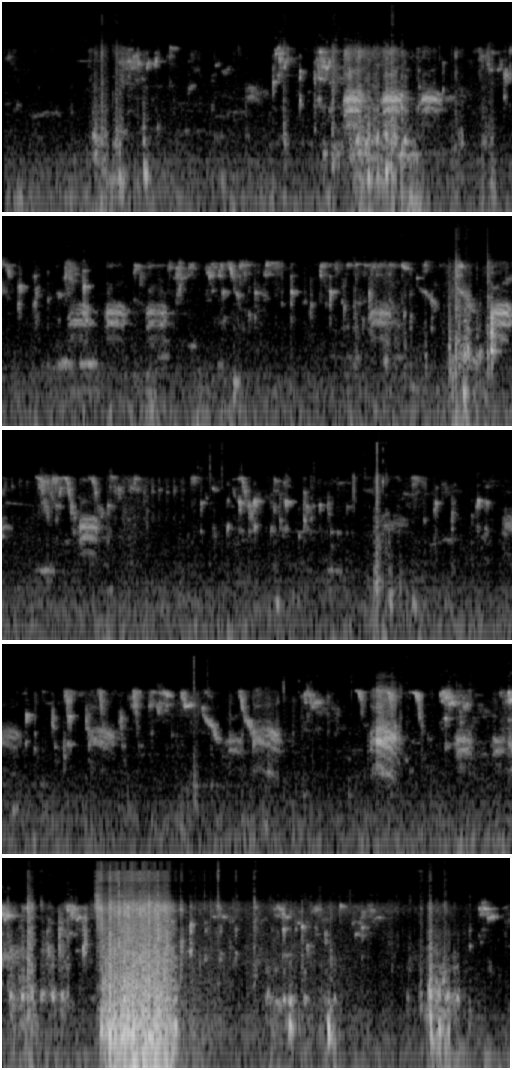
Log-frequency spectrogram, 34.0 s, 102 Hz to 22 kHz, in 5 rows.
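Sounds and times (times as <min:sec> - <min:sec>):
birds chirping: 0:00.0 - 0:33.9.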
